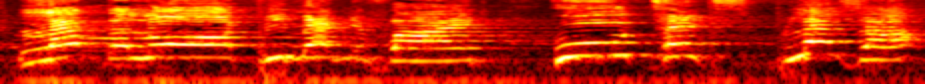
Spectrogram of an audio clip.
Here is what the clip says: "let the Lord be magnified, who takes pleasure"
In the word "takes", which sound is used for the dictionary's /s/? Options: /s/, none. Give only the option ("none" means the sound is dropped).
/s/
